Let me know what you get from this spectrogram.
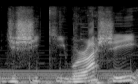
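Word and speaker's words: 屋敷わらし: Ghost Bell and Haunted Mansion, pronounced Yashiki Warashi in the Japanese.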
